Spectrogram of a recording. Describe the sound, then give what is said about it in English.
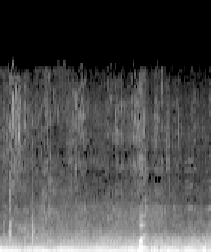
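A passing motorcycle's engine, a steady low rumbling drone that stays at an even loudness, with one brief louder blip near the end. “Wait, say it one more time that I couldn't hear because of the bike.”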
